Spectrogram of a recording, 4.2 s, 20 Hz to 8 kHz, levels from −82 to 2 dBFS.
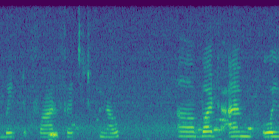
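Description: Speech carried over a call, with nothing above 8 kHz, which fits a wideband codec such as G.722. An echo leak runs through much of it. A delayed copy of the voice sits under the speech from 0.03 to 0.58 s and from 0.89 to 2.65 s, trailing by about 368 ms. It starts very faint, roughly 30 dB down, then rises to roughly 25 dB down. Later the delay shortens to about 236 ms, at 2.92 to 3.03 s, 3.2 to 3.38 s and 3.65 to 4.02 s. The copy grows loud here, close to the direct voice by the end. The cause is likely an echo canceller on a loudspeaker side letting its own playback back into the call. At 1.17 to 1.3 s the voice dips sharply, by about 15 dB, for roughly 150 ms. This is speech suppressed in double talk. Both sides seem to overlap there. The canceller likely could not tell the talker from the echo and turned both down.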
